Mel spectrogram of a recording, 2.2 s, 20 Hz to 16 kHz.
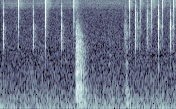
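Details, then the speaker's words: Mitsubishi Evo fuel injector (suspected cause of hard starting and rough idle) pulsed on the bench with a new battery after a 7 V battery: faint irregular ticks, then quicker light clicks as injector cleaner fluid unsticks it and it fully opens; sticking fuel injector. "The clicking is louder, but now I'll try a brand new battery. After making contact a few times, the injector cleaner fluid unsticks the injector and it fully opens."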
